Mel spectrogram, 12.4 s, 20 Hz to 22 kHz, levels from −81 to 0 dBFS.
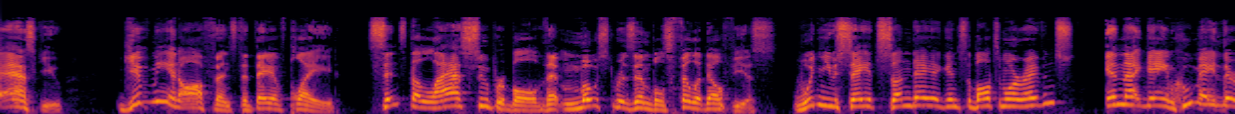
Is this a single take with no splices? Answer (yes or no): no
